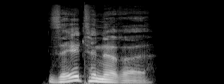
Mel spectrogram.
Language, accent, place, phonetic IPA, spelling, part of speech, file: German, Germany, Berlin, [ˈzɛltənəʁə], seltenere, adjective, De-seltenere.ogg
- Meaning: inflection of selten: 1. strong/mixed nominative/accusative feminine singular comparative degree 2. strong nominative/accusative plural comparative degree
